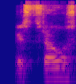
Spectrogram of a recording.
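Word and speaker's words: Lévi-Strauss: Strauss, creo que se pronuncia Strauss.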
